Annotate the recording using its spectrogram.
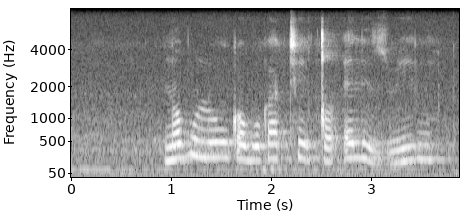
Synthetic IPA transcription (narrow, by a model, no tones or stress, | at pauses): noɓuluŋkʼɔɓukʼatʰiǁɔʔelizweːni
